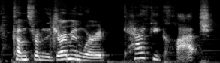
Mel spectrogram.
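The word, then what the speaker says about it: Kaffeeklatsch: without the S comes from the German word caffy clatch spelled with the S so I guess so without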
